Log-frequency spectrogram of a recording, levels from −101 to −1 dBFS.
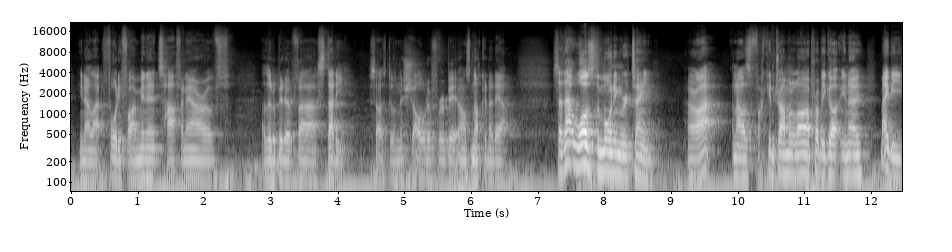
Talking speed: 240 wpm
